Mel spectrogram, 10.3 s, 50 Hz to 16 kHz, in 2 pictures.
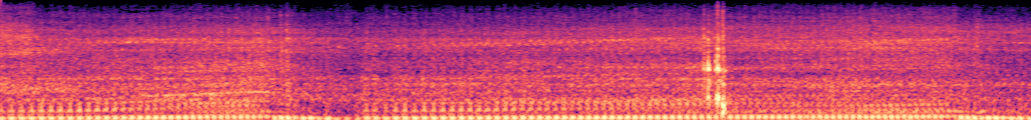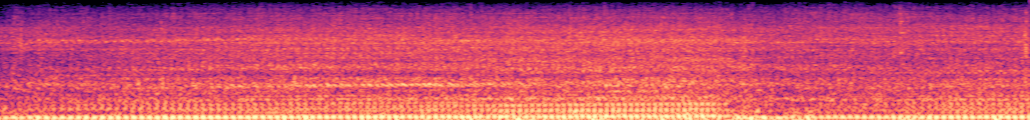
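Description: A Honda Africa 500 motorcycle engine drones steadily at riding speed, loud and close, with a few gear-change dips in pitch and wind rush over the top, no talking.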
